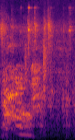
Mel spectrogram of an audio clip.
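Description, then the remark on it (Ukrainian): A malamute dog, a mix of wolf and dog, barks and whimpers in quick yelps, a bright vocal burst at the start that trails into softer whining. No one speaks. “У Джона вдома два пса-маламута – суміш вовка і собаки.”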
